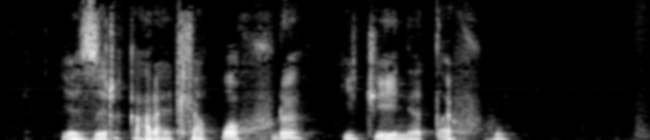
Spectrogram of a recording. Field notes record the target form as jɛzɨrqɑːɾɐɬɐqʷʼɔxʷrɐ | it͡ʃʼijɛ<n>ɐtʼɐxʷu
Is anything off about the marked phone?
no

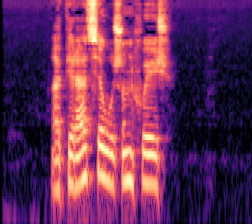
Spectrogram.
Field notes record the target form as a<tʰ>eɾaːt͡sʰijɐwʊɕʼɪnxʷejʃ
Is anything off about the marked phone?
yes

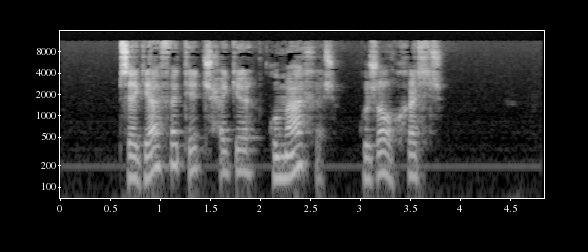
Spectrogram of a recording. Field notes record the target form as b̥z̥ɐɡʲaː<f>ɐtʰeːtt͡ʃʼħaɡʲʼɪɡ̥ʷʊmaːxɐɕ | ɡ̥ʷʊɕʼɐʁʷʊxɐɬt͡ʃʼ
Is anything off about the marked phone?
no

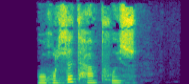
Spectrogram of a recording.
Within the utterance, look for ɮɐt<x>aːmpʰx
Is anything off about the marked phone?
yes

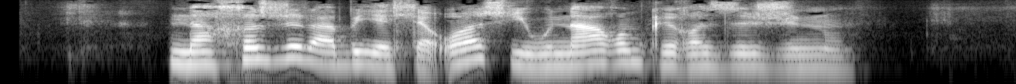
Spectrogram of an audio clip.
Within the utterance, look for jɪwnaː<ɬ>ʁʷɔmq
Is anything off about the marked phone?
yes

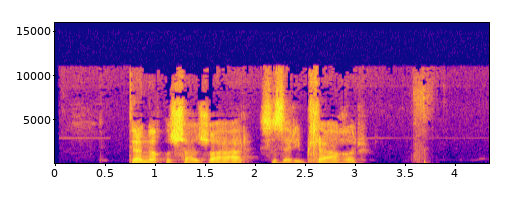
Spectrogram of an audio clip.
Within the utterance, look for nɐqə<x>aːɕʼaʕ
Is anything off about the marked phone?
yes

